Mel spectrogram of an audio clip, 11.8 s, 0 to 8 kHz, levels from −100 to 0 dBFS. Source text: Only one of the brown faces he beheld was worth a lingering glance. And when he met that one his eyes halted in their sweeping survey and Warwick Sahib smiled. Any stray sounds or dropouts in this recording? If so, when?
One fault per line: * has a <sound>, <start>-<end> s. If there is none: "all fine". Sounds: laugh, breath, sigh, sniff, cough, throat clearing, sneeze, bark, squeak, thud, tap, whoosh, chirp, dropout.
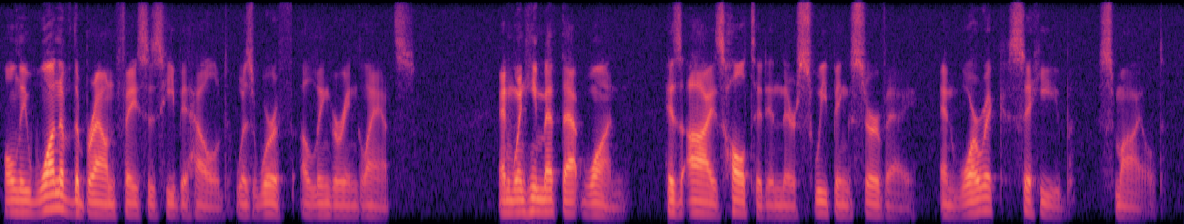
all fine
